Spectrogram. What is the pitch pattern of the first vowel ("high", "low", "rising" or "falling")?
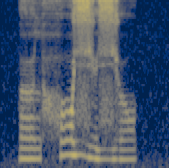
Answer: low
